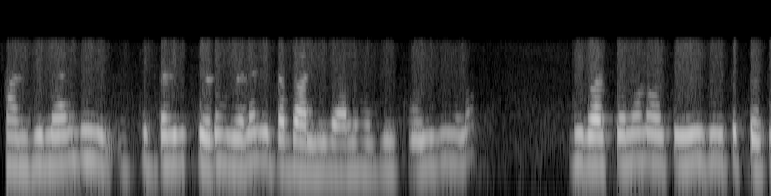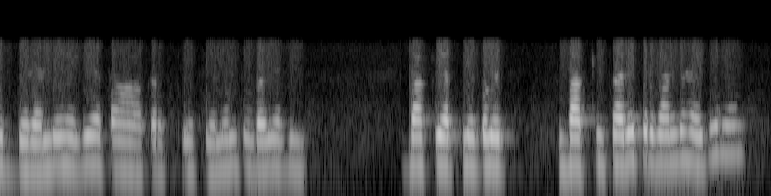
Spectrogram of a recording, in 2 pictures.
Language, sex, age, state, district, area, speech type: Punjabi, female, 30-45, Punjab, Bathinda, rural, conversation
